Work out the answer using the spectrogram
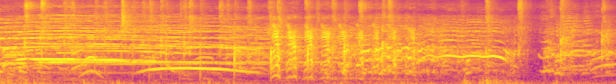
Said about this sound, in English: Even the geese are shouting out, amen.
